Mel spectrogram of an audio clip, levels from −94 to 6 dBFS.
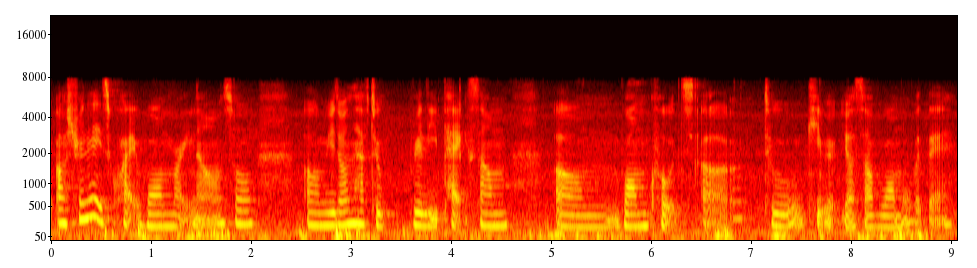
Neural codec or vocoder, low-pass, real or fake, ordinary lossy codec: none; none; real; none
